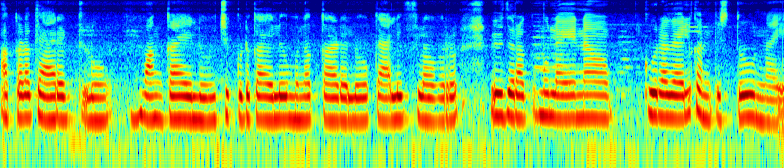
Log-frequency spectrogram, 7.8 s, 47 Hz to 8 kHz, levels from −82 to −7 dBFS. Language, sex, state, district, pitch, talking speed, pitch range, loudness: Telugu, female, Andhra Pradesh, Chittoor, 210 Hz, 85 wpm, 205-220 Hz, -16 LUFS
